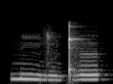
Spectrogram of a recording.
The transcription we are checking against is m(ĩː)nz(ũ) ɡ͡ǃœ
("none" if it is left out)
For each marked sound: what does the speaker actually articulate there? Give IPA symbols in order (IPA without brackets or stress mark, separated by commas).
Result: ĩː, ũ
